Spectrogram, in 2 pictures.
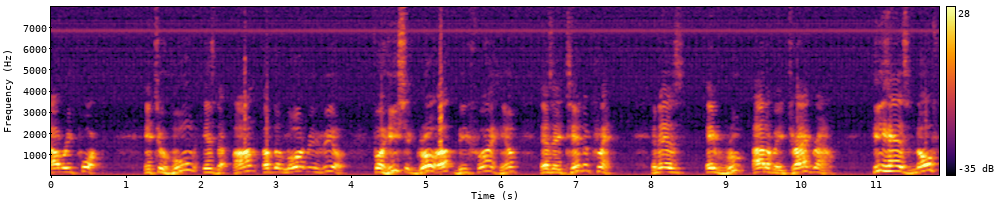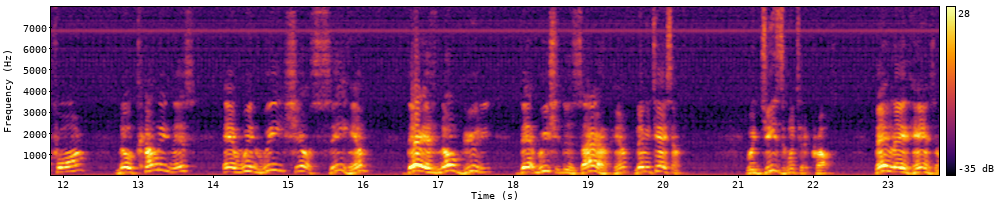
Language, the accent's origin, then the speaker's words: English; Illinois, United States; the country of Illinois, which is my home state. I live in the city of Chicago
